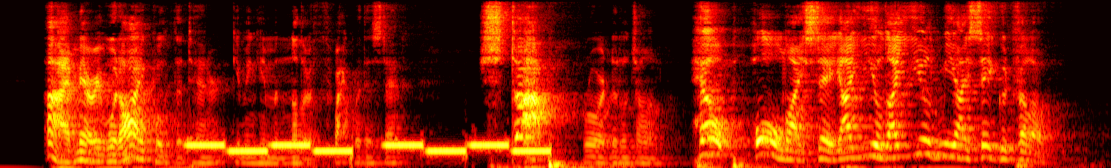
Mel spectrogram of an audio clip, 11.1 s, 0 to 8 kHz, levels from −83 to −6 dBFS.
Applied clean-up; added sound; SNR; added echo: none; Siren; -4 dB; reverberation time 1.7 s.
